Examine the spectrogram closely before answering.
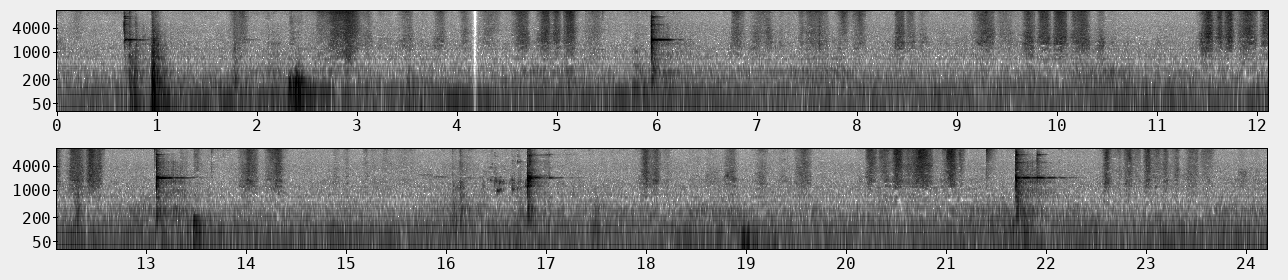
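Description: Wet paintbrush scrubbing and dabbing on watercolour paper in short strokes, working water into the inked areas to release the colour. Five sharp clinks ring out between the strokes and are the loudest sounds.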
